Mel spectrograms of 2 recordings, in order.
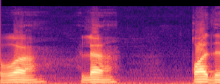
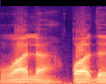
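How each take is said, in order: First: ওয়া, লা, কদ with a full pause after each; broken-up syllables. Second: Sung, ওয়ালা কদ run together, slow and louder; sung, joined-up recitation. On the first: Teacher showing learners the parts, halting syllable by syllable. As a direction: recite ওয়া লা কদ piece by piece. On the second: Sung, teacher joining the parts for learners, slow firm recitation. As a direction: chant ওয়ালা কদ as one measured phrase. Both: Shown as a demonstration. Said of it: "আমি ভেঙে ভেঙে বলতেছি".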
